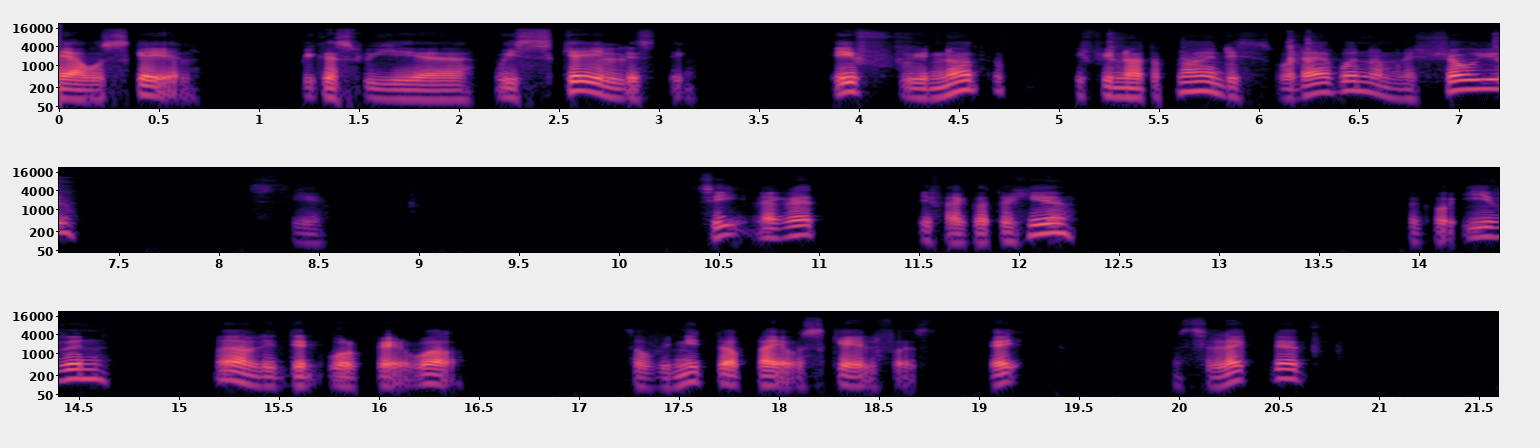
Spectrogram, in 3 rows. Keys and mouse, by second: 4.3 shift+middle click, 4.8 middle click, 5.4 shift+middle click, 6.2 KP_1, 7.3 shift+middle click, 7.7 shift+middle click, 8.4 middle click, 9.3 shift+middle click, 13.2 click, 13.4 click, 14.7 click, 16.5 click, 19.8 click, 20.7 Tab.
